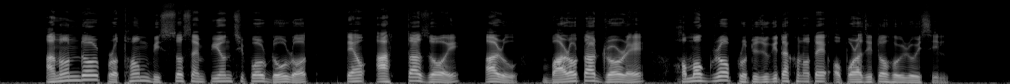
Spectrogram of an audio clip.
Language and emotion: Assamese, neutral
